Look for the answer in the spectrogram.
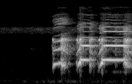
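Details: A Sumatran red junglefowl gives a loud, raspy crow while wild birds are being lured with a decoy. Several rough, choppy syllables run together and the sound is cut short, with constant shrill insect drone behind.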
